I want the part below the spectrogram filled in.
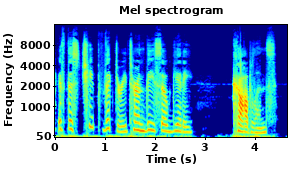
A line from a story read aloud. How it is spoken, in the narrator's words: cried the prince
